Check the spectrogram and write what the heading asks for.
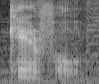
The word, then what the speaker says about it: careful: Careful. لاحظ النطق careful ليس careful careful أو careful. هذا ليس نطقا صحيحا. Careful. Careful. وك هناك aspiration حرف صوت يشبه الهاء يخرج بعد نطق ك.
